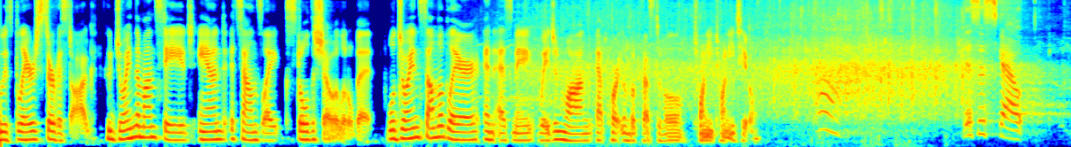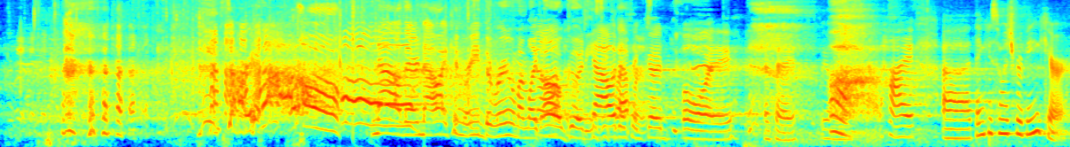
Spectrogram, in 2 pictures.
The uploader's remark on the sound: a conversation from the 2022 Portland Book Festival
